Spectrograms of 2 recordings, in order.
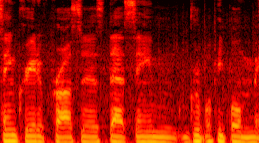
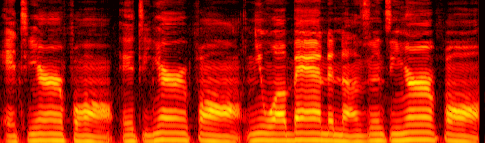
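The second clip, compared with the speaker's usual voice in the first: slow, drawn-out chorus of blame, pitched higher; hammed-up old folks wailing an accusation; accusing old people; 4 semitones higher, 4 dB louder, much slower than usual. Old townspeople blaming the girls, slow drawn-out mock wail. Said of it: "they're all old people coming out saying".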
